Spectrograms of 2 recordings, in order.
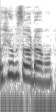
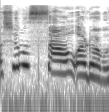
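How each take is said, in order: First: "She was so adorable" said softer and lower; soft aside. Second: Said in the usual way. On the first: Shown as a demonstration. Repeating how cute the little girl was, softly. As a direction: drop it to a fond murmur.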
